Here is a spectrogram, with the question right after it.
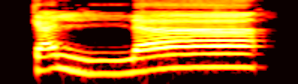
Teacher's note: اب یہاں پر دیکھیے شروع میں کلا، کاف باریک ہے، اس باریک کاف کو ہم لام مشدد کے ساتھ ملائیں گے اور لام مشدد کو بھی ہم ایک الف کے برابر لمبا کریں گے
